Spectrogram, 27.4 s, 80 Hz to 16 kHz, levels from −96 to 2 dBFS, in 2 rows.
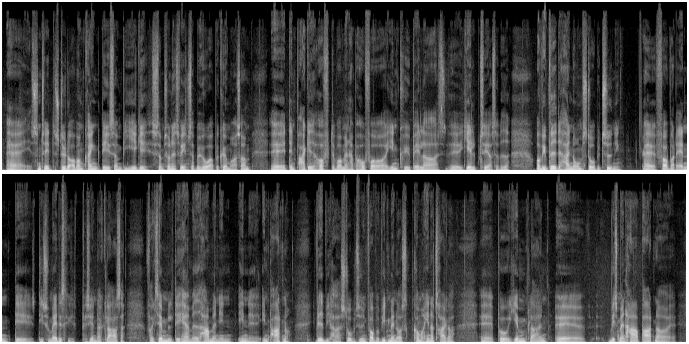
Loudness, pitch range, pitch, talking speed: -21 LUFS, 85-100 Hz, 95 Hz, 165 wpm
